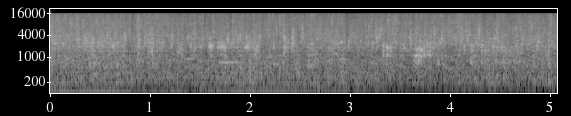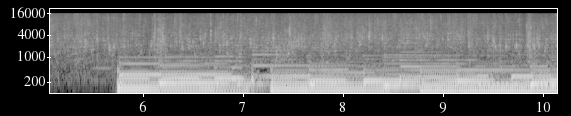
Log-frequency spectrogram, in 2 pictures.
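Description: Water running from a pipe into a plastic basin and splashing as bamboo shoots are handled in it. About six seconds in, background music starts suddenly and is much louder than the water from then on.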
